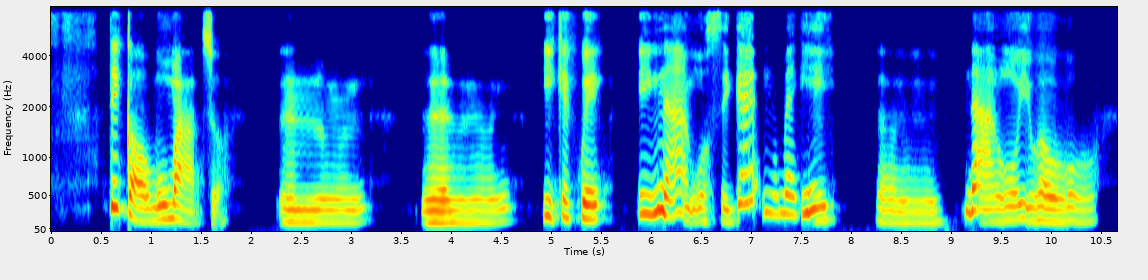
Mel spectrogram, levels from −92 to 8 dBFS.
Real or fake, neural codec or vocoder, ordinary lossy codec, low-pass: fake; codec, 16 kHz in and 24 kHz out, 0.4 kbps, LongCat-Audio-Codec, four codebook decoder; none; 7.2 kHz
